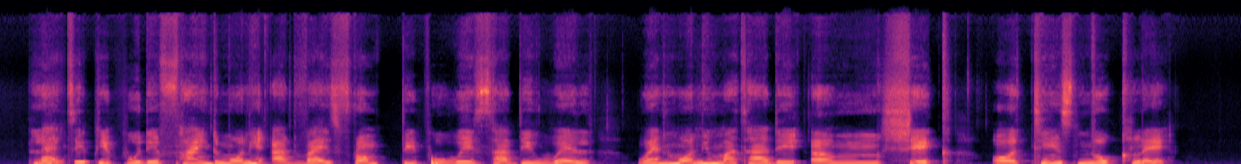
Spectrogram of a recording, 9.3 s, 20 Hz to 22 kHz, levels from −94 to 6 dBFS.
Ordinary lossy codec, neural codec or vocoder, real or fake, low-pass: none; autoencoder, 48 kHz, 128 numbers a frame, DAC-VAE, trained on Japanese speech; fake; none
